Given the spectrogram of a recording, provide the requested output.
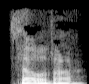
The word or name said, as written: selva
